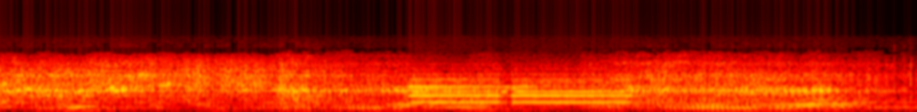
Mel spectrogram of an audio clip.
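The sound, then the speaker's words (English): A speeding car sound effect in a radio comedy, a continuous loud engine drone with shifting tonal hum throughout, easing slightly at the very end. “Isn't he driving awfully fast, dearie? I'll say he is. We just went through a stoplight.”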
